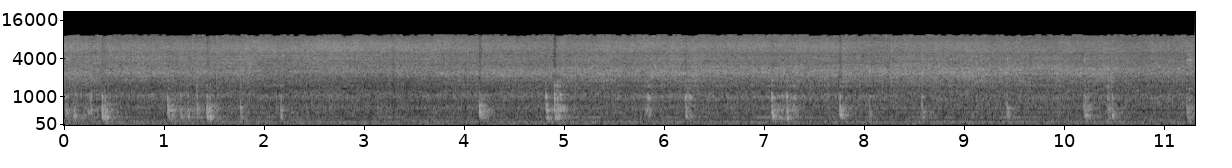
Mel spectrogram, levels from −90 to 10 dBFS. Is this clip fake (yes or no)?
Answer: no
